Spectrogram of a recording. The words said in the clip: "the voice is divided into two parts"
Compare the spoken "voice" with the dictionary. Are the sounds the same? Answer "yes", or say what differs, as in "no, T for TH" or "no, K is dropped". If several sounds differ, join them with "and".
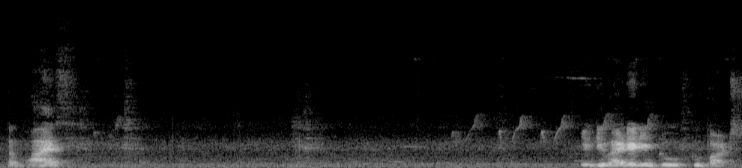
no, B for V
